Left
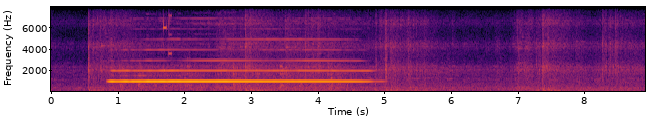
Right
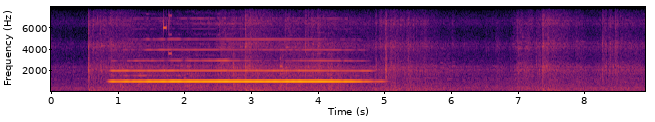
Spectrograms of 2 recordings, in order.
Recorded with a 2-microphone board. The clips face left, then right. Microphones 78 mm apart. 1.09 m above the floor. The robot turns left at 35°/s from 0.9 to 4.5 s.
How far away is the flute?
About 0.8 m.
